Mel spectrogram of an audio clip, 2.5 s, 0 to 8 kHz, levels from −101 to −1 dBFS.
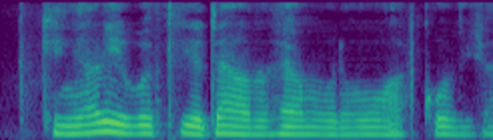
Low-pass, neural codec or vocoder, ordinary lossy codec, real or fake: none; codec, 16 kHz, 1.1 kbps, Voila-Tokenizer; none; fake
